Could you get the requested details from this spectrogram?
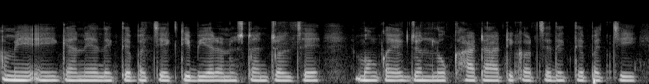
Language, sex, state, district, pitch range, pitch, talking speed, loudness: Bengali, female, Assam, Hailakandi, 185-190 Hz, 185 Hz, 140 wpm, -17 LUFS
